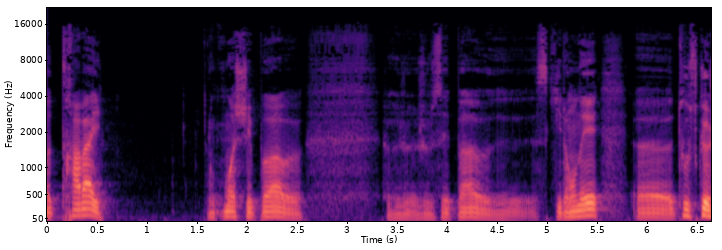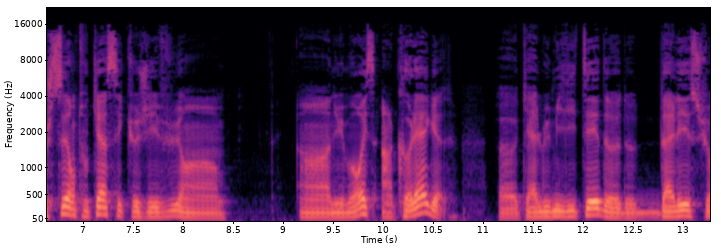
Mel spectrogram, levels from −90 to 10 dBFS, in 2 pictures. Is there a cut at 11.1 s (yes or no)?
no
